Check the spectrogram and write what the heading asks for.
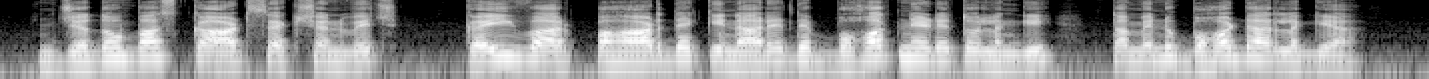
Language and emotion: Punjabi, fearful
